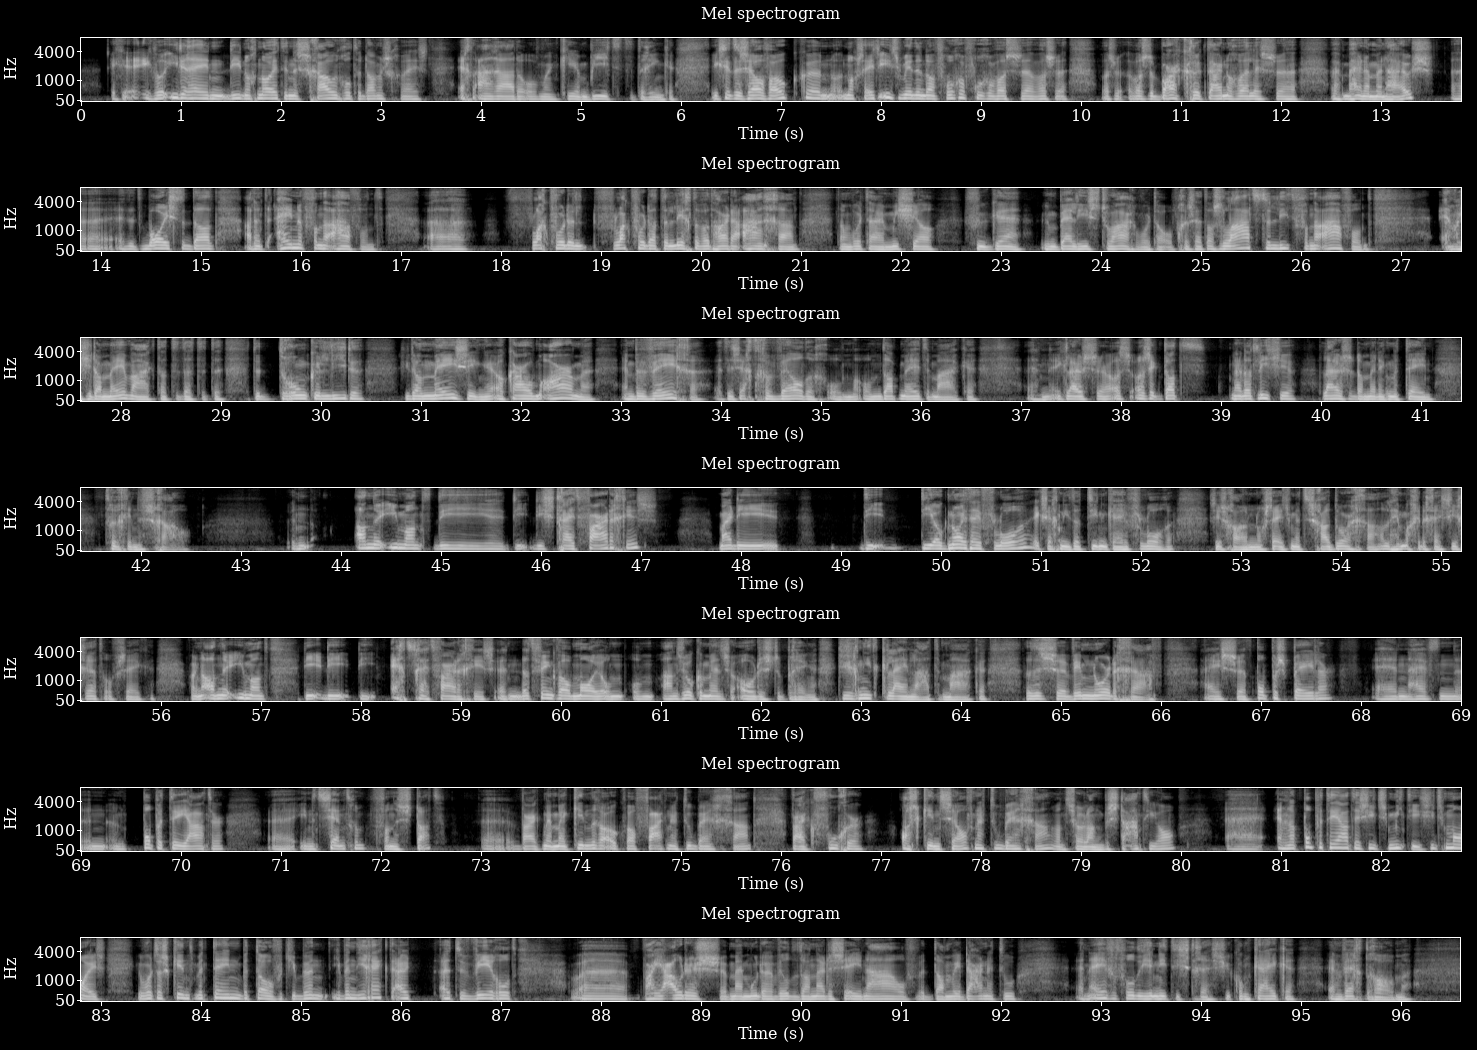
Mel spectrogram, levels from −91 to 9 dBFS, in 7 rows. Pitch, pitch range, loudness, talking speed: 125 Hz, 110-140 Hz, -18 LUFS, 195 wpm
